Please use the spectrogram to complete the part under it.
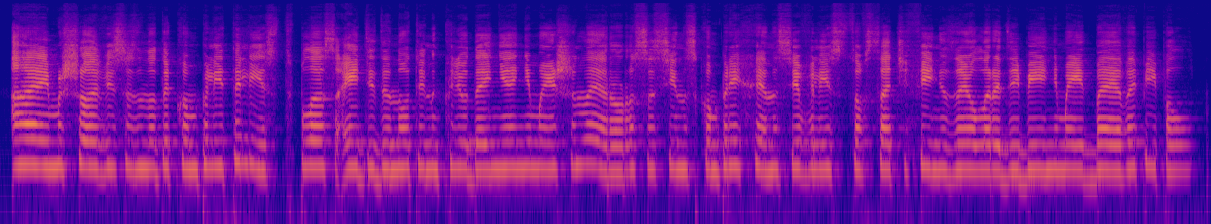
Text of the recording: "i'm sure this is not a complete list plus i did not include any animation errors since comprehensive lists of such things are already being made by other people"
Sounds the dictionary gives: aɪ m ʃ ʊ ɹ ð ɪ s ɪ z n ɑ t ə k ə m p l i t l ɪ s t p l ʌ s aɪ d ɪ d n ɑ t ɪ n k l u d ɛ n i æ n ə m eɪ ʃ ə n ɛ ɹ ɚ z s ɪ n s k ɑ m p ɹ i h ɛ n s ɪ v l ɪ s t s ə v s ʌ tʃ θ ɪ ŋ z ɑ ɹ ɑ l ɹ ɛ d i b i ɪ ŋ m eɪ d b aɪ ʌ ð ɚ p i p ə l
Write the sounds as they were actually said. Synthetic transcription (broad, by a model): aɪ m ʃ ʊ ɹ ð ɪ s ɪ z n ɑ t ə k ə m p l i t l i s t p l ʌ s aɪ d ɪ d n ɑ t ɪ n k l u d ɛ n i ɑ n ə m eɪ ʃ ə n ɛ ɹ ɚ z s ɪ n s k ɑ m p ɹ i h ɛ n s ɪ v l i s t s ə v s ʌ tʃ f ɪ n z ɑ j ɑ l ɹ ɛ d i b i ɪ m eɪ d b aɪ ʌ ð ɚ p i p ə l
